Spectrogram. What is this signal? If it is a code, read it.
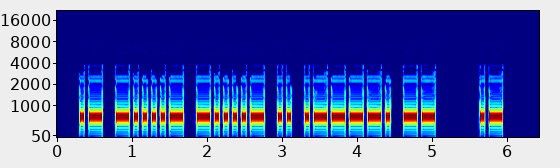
Morse code, heard as a keyed tone, about 20 wpm, 650 Hz. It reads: A--I'M A
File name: 05-Chapter-05 20 WPM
